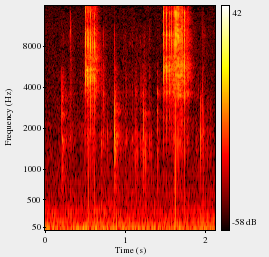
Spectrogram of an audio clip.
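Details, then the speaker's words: Burning Shark MG 7000 baitrunner reel, new braid spooled, main drag tested: two quick bursts of crisp, even drag clicks as line pulls, smooth and consistent with no catching; normal drag. "All right, so now that I got the braid on, see how the drag feels. On the main drag, feels okay. Pretty smooth, actually, surprisingly."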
